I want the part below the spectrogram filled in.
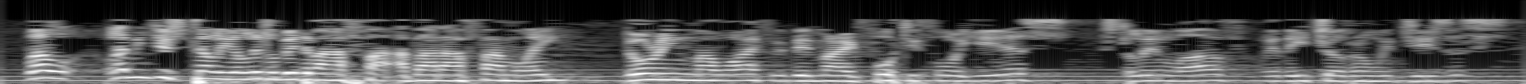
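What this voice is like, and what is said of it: British English accent. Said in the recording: “I hope you understand the Queen's English ... People say, I love your accent. I said, this isn't an accent, this is the original.”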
